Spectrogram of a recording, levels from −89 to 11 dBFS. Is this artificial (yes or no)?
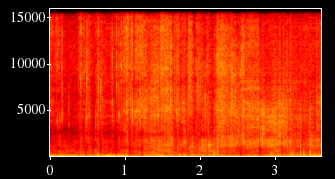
yes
